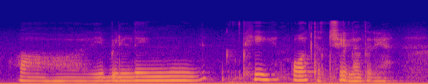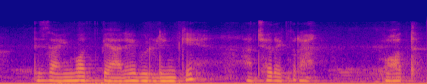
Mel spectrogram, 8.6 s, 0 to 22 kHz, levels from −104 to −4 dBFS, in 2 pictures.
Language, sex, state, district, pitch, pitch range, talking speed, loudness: Hindi, female, Bihar, Muzaffarpur, 175 Hz, 165-185 Hz, 140 wpm, -37 LUFS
